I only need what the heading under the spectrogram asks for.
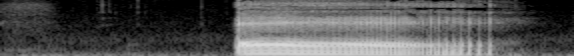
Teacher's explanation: the sound that you will have to produce is e so it's really open I mean the sound is really open and normally your mouth should be opened a little bit more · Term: the open one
